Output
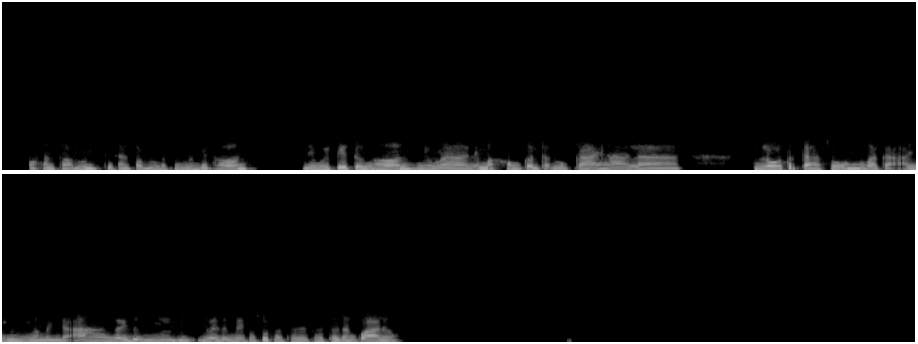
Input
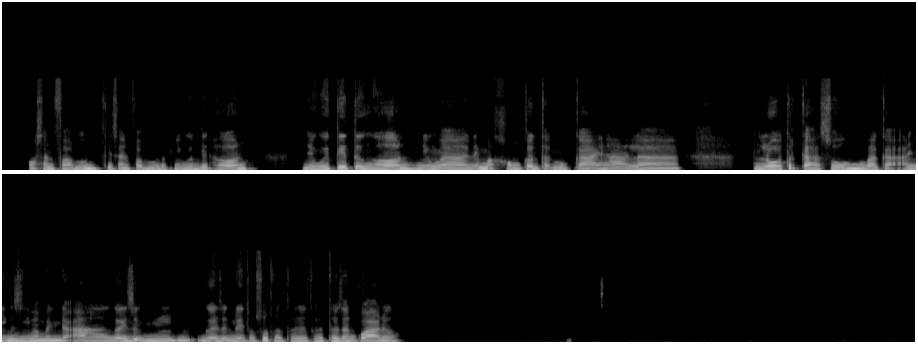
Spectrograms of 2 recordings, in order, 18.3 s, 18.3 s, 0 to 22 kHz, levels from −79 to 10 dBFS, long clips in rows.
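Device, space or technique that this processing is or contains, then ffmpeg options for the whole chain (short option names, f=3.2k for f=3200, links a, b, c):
mobile call with aggressive noise cancelling: -filter_complex "[0:a]asplit=3[a][b][c];[a]afade=t=out:st=0.6:d=0.02[d];[b]equalizer=f=2.2k:t=o:w=0.23:g=-4,afade=t=in:st=0.6:d=0.02,afade=t=out:st=2.41:d=0.02[e];[c]afade=t=in:st=2.41:d=0.02[f];[d][e][f]amix=inputs=3:normalize=0,highpass=130,afftdn=nr=35:nf=-46,volume=-3.5dB" -ar 8000 -c:a libopencore_amrnb -b:a 10200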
